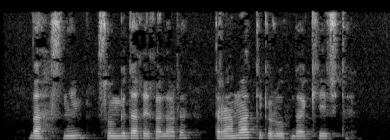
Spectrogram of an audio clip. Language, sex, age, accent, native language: Uzbek, male, 18-24, Navoiy, Uzbek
